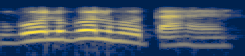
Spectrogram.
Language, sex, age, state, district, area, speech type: Hindi, female, 45-60, Bihar, Samastipur, rural, conversation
